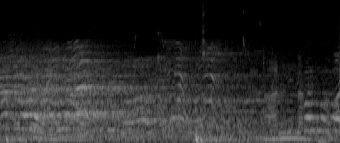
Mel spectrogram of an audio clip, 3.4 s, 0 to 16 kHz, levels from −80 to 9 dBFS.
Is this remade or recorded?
recorded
